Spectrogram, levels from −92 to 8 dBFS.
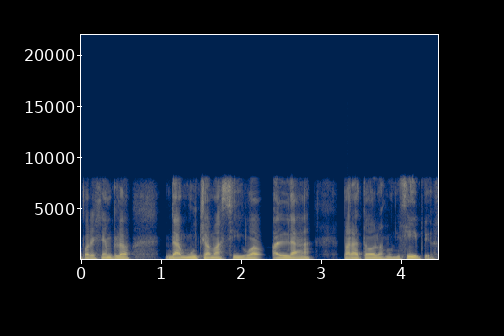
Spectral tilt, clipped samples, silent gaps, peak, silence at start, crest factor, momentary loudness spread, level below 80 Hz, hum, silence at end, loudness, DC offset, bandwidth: -6.5 dB/octave; under 0.1%; none; -6 dBFS; 0 s; 18 dB; 6 LU; -40 dBFS; none; 0 s; -24 LUFS; under 0.1%; 8.4 kHz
